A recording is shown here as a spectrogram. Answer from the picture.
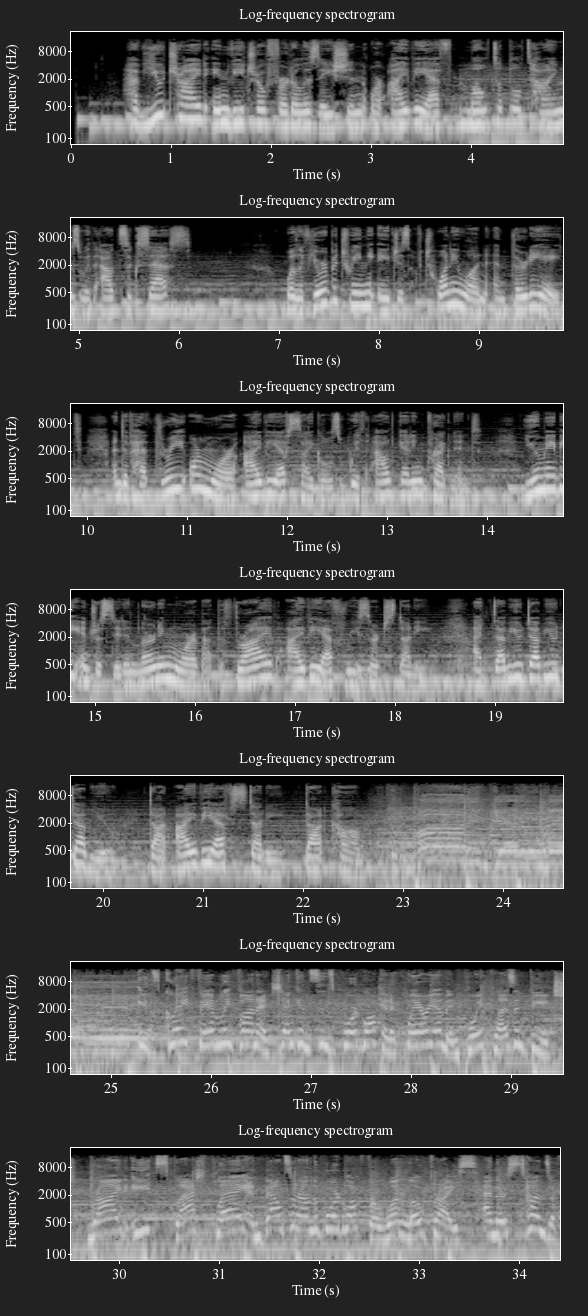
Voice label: commercial, commercial women

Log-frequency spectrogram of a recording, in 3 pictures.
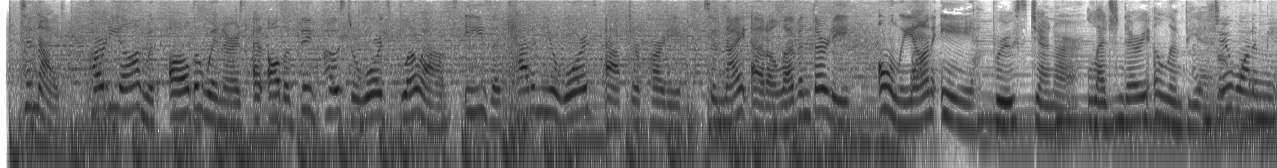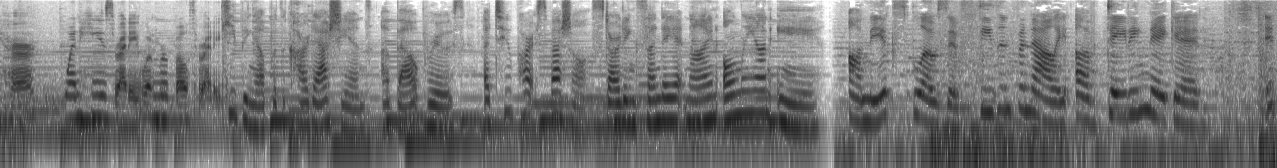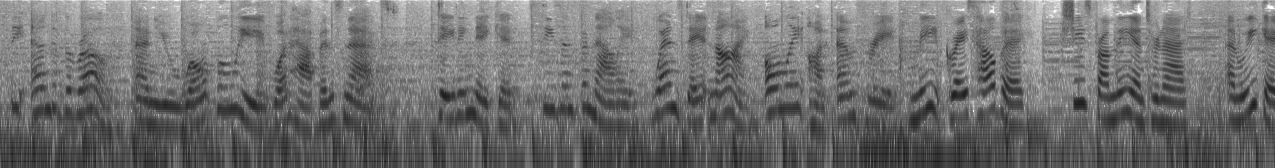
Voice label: promo women

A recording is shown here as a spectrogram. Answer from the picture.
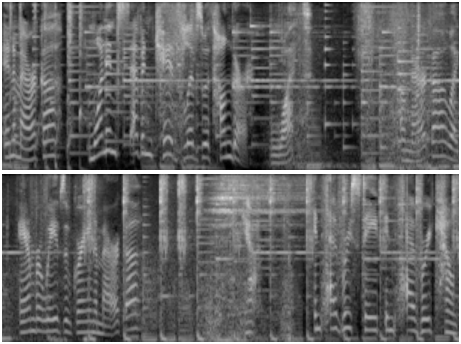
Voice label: promo women

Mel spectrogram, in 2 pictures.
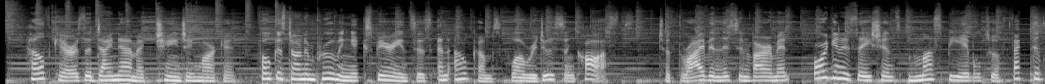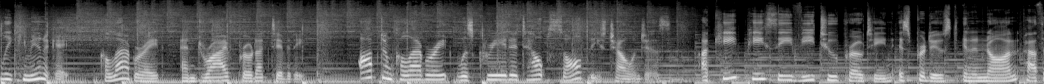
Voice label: narration women

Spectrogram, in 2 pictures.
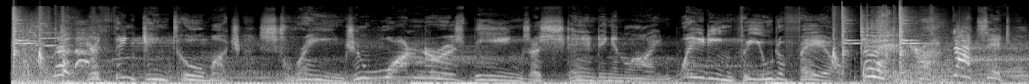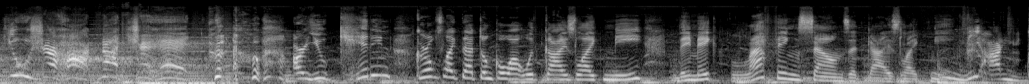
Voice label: animation men; Creatures

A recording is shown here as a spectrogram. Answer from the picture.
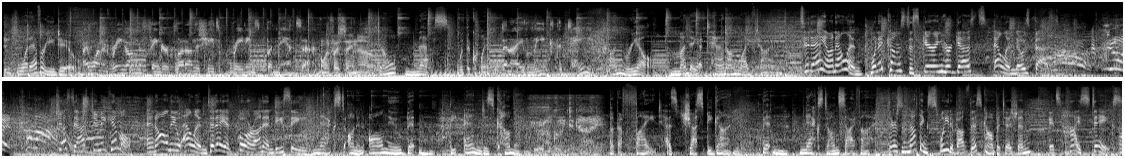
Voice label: promo women

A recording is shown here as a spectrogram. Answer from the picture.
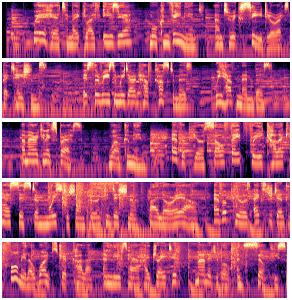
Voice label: languages women british

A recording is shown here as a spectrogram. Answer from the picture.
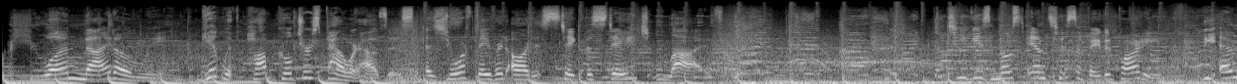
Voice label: promo women

